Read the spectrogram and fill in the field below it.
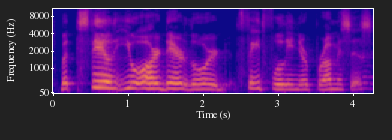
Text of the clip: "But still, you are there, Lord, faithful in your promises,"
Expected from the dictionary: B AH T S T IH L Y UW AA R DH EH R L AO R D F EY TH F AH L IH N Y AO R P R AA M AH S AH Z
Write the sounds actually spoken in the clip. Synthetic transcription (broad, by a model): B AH T S T IH L Y UW AA R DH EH R L AO R D F EY T F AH L IH N Y AO R P R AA M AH S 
